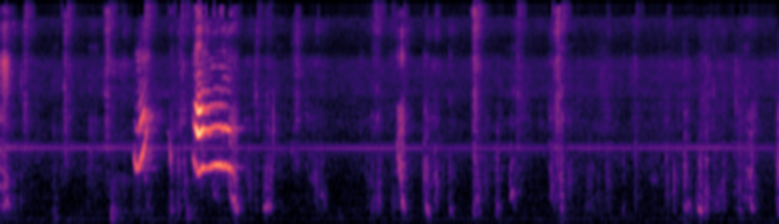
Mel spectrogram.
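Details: Beagle puppies drinking milk, indoors; one clear high, rising-and-falling whimpering squeal with a short follow-on cry near the start, then soft scattered clicks and smacking suckling noises over a steady faint electronic tone.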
